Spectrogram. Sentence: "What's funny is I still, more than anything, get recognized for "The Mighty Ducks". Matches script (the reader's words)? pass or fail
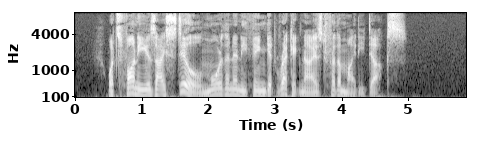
pass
